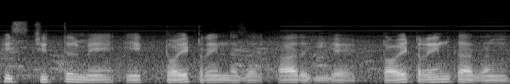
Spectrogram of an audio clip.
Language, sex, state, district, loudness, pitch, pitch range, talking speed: Hindi, male, Chandigarh, Chandigarh, -18 LUFS, 105 Hz, 100-115 Hz, 165 wpm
